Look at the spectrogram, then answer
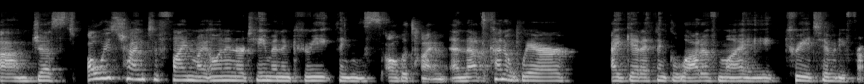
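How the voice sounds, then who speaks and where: A normal speaking voice from a woman, fairly low in pitch, with a Canadian accent, very even loudness, ordinary pitch variation, a moderate pace and hardly any pauses. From Nova Scotia, Canada. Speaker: singer and actress. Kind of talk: interview conversation.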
